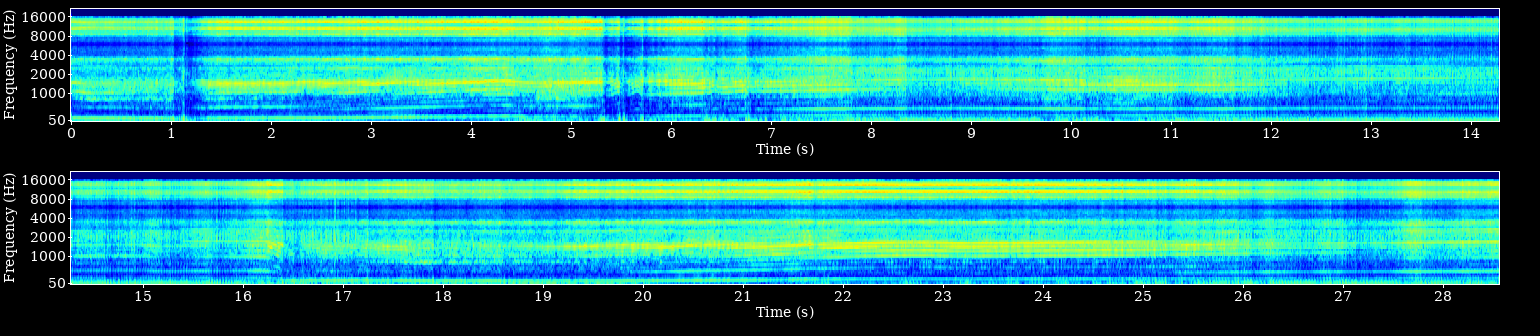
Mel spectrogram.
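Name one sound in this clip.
A kart engine buzzes loudly up close, its pitch rising and falling as the kart speeds up and slows for bends.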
